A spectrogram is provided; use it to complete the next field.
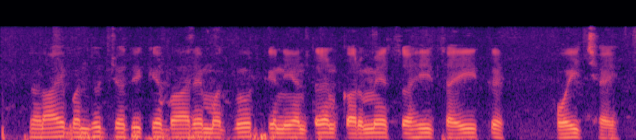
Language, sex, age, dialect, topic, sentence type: Magahi, male, 18-24, Western, banking, statement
